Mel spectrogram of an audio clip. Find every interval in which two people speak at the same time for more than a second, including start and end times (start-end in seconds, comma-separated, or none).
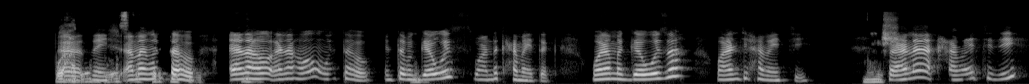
0.6-1.9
